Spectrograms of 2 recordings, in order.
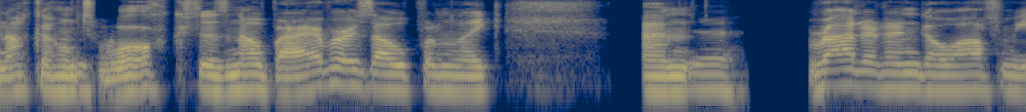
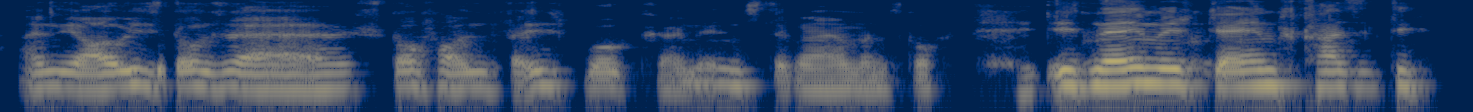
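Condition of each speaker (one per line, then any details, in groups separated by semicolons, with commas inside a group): No condition
Cerebral palsy; wheelchair user since childhood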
